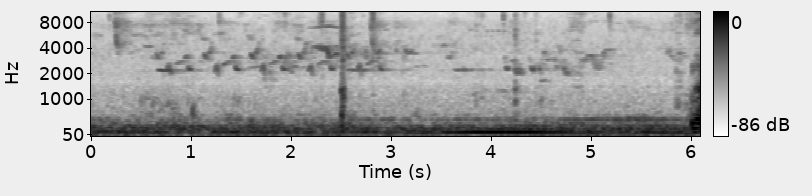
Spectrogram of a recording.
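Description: Songbirds chirping, a string of short chirps, over a steady low rumble that swells about three and a half seconds in. A single sharp click about two and a half seconds in.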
